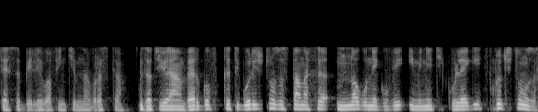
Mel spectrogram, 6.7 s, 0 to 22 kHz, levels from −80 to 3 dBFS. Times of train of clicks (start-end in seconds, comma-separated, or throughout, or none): none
